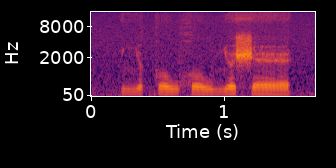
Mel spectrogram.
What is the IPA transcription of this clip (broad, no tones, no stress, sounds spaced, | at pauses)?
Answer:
ʎ ʌ k o w x o w ʎ ə ʃ ɛ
